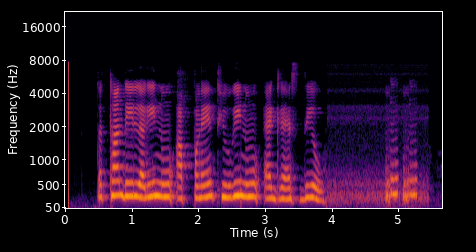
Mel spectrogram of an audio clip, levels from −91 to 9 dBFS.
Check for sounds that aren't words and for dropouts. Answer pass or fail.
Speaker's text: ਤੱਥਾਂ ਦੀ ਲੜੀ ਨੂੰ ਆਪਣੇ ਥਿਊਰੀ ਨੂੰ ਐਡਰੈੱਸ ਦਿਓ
fail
